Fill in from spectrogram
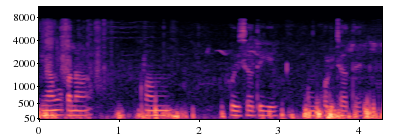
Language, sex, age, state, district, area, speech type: Santali, male, 18-30, West Bengal, Malda, rural, spontaneous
